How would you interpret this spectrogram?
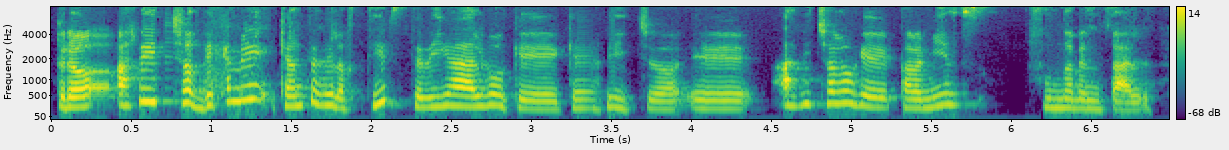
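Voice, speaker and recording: A woman's voice: on the high side, lively intonation, moderate pace. A woman in her forties with a Buenos Aires accent, a podcast guest speaking enthusiastically about her work and family. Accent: Buenos Aires Spanish. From Buenos Aires, Argentina. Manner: warm, enthusiastic storytelling with frequent restarts. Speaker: guest, cosmetics expert. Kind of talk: podcast interview.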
